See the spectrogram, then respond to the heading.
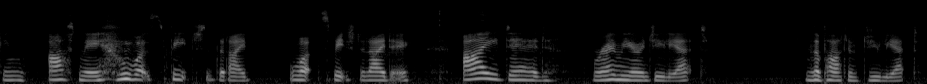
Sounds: Speech, Narration

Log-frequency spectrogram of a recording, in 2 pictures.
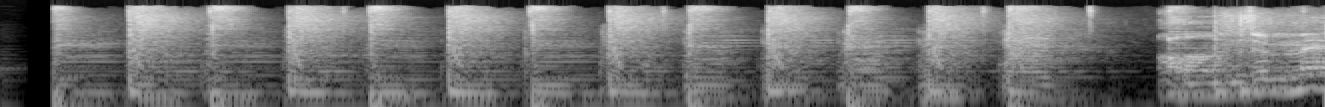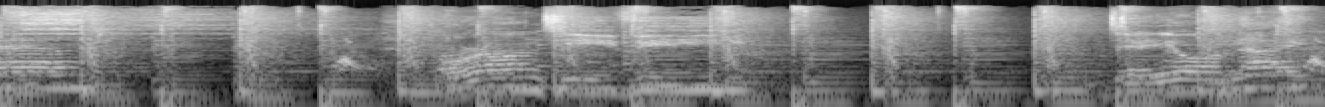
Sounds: Music

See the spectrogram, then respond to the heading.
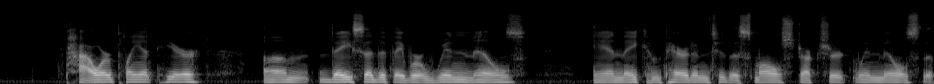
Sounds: Speech

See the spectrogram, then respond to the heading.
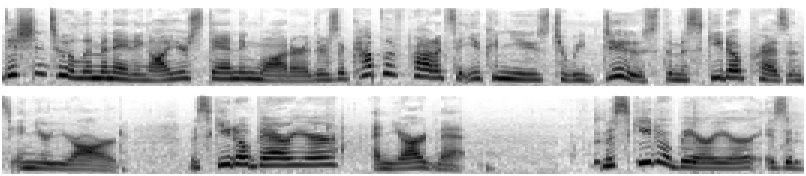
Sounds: Speech

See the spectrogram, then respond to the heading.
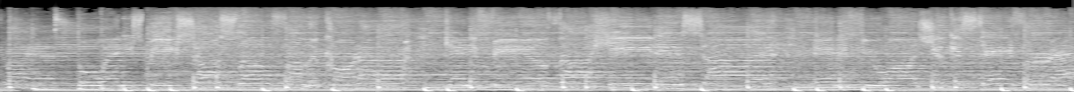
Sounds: Music, Exciting music

